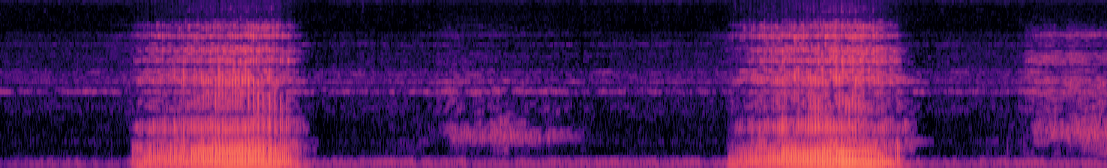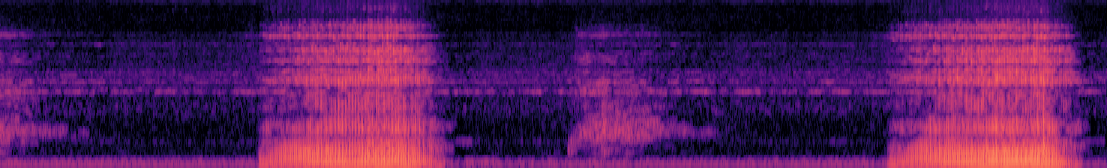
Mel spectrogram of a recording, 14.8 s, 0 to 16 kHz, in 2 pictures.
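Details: Loud, vibrating inspiratory snores during sleep, about 14 a minute, each followed by a soft out-breath over a faint steady hum; regular snoring.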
